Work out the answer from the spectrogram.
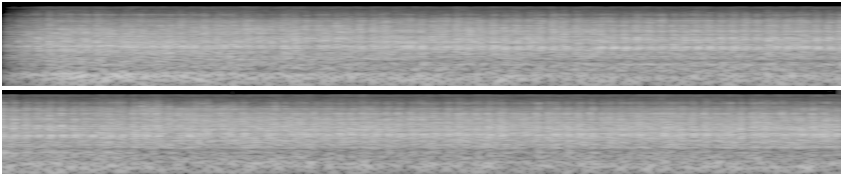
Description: Noise when aircon turned on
